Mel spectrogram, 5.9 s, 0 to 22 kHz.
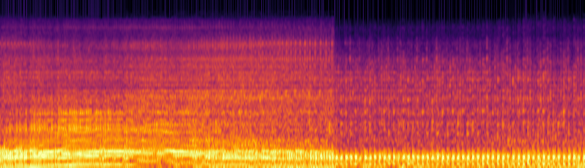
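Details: Johnson 15 two-stroke outboard with good compression and spark on both cylinders, on a water test: uneven, loping idle that sags and nearly dies because the idle stop piece is broken off, so idle speed is set too low.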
